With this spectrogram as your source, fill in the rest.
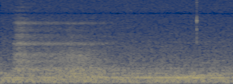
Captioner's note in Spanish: Suspiro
